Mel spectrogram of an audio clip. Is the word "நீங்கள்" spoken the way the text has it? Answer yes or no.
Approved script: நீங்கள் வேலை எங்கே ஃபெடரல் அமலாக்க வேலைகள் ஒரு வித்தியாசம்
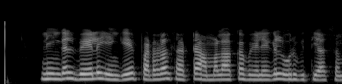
yes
